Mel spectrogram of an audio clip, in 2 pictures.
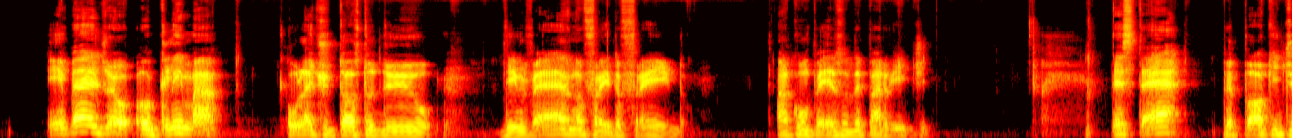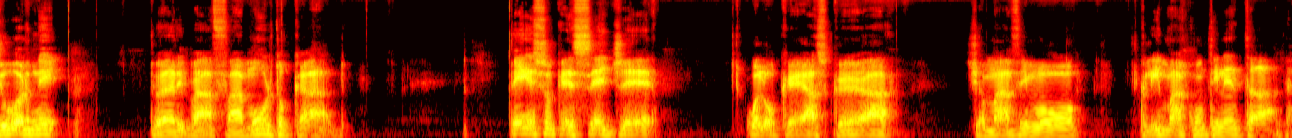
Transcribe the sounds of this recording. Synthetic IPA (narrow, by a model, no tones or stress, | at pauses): ḭmbɛld͡ʒoʔːkliːma̰ | ṵlɛ̰t͡ʃut̪ːɔst̪ud̪yu | d̪iɱvɛɾnʊfɾejd̪ufɾejd̪u | aŋkumpḛːzʊd̪epa̰rid͡ʒi | d̪ɛst̪ɛ | pepɔk̟id͡ʒuɾni | pøarːivaːfamolt̪oka̰ːd̪u | pɛnsʊk̟esed͡ʒːe | kwelːʊkeaskøːa | t͡ʃiamavimʊ | kliːmakunt̪inent̪aːle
